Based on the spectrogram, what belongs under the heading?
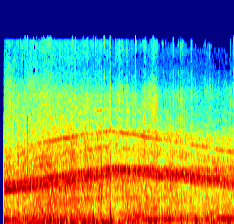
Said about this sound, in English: Air raid sirens and missiles are heard in the skies over Israel as Israeli Defense Forces early Tuesday fired its Iron Dome anti-missile system at rockets fired from Palestine.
